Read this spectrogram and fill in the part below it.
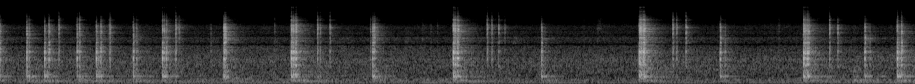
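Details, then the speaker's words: Bob Ibex cycling trailer, about 750 km and 7-8 days of use: sharp dry creaks and clicks two or three a second as the suspension is pushed; owner unsure if it needs lubrication or screws are too tight. "Is this sound something that it should do, or should we put some lubricate on the suspension somewhere, or is are some of the screws too tight, or what is wrong with it?"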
